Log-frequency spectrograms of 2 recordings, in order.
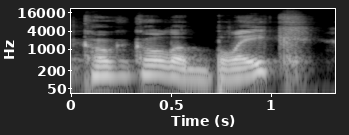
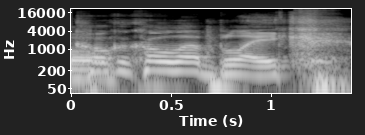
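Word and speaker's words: Coca-Cola Blāk: ago, Coca-Cola Black, BLAQ, although I think the A had like a weird accent on it, so I always pronounce it Coca-Cola Blake.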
